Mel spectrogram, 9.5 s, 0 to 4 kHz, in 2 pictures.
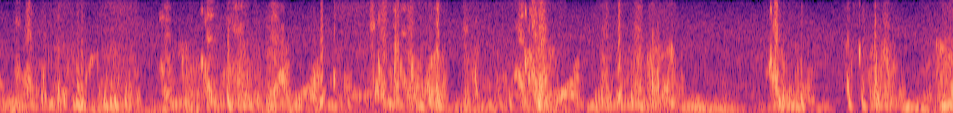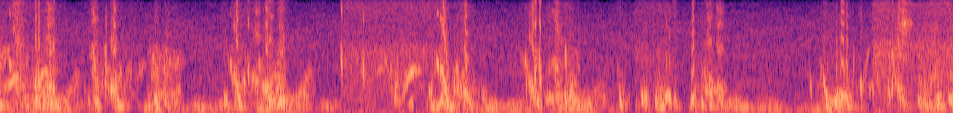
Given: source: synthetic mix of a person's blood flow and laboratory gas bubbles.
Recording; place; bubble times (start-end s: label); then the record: Doppler ultrasound of blood flow; precordium
0.06-0.72 s: bubbles
0.79-1.42 s: bubbles
1.56-2.24 s: bubbles
2.30-2.83 s: bubbles
2.95-3.40 s: bubbles
3.81-4.07 s: bubbles
4.21-4.50 s: bubbles
4.59-5.10 s: bubbles
5.18-5.70 s: bubbles
5.86-6.23 s: bubbles
6.43-7.22 s: bubbles
7.33-7.67 s: bubbles
7.83-8.42 s: bubbles
8.79-9.54 s: bubbles
From the record:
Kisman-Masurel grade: 343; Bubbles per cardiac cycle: rolling drumbeat, 9 or more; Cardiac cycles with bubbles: 100%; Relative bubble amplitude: loud (0.450 to 0.775); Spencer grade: 3 (all of the cardiac periods contain showers or single bubble signals, but not dominating or overriding the cardiac motion signals); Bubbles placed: anywhere in the cardiac cycle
